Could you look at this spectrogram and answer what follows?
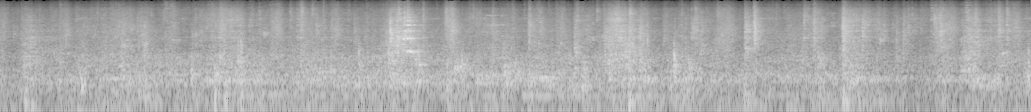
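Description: Steel-wheeled mine car rolling along the underground rail track, its wheels clattering and clanking over the rails with a steady rumble. Two louder metallic clanks come about five and eight seconds in.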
